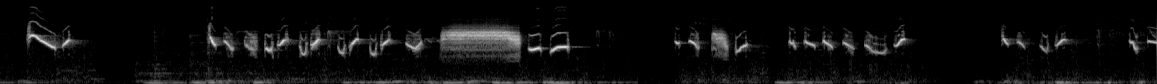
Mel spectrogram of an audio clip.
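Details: Male common iora in full song, used to provoke other birds: bursts of quick, slurred whistled notes with a short harsh buzzy rattle in the middle, phrases separated by brief pauses.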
